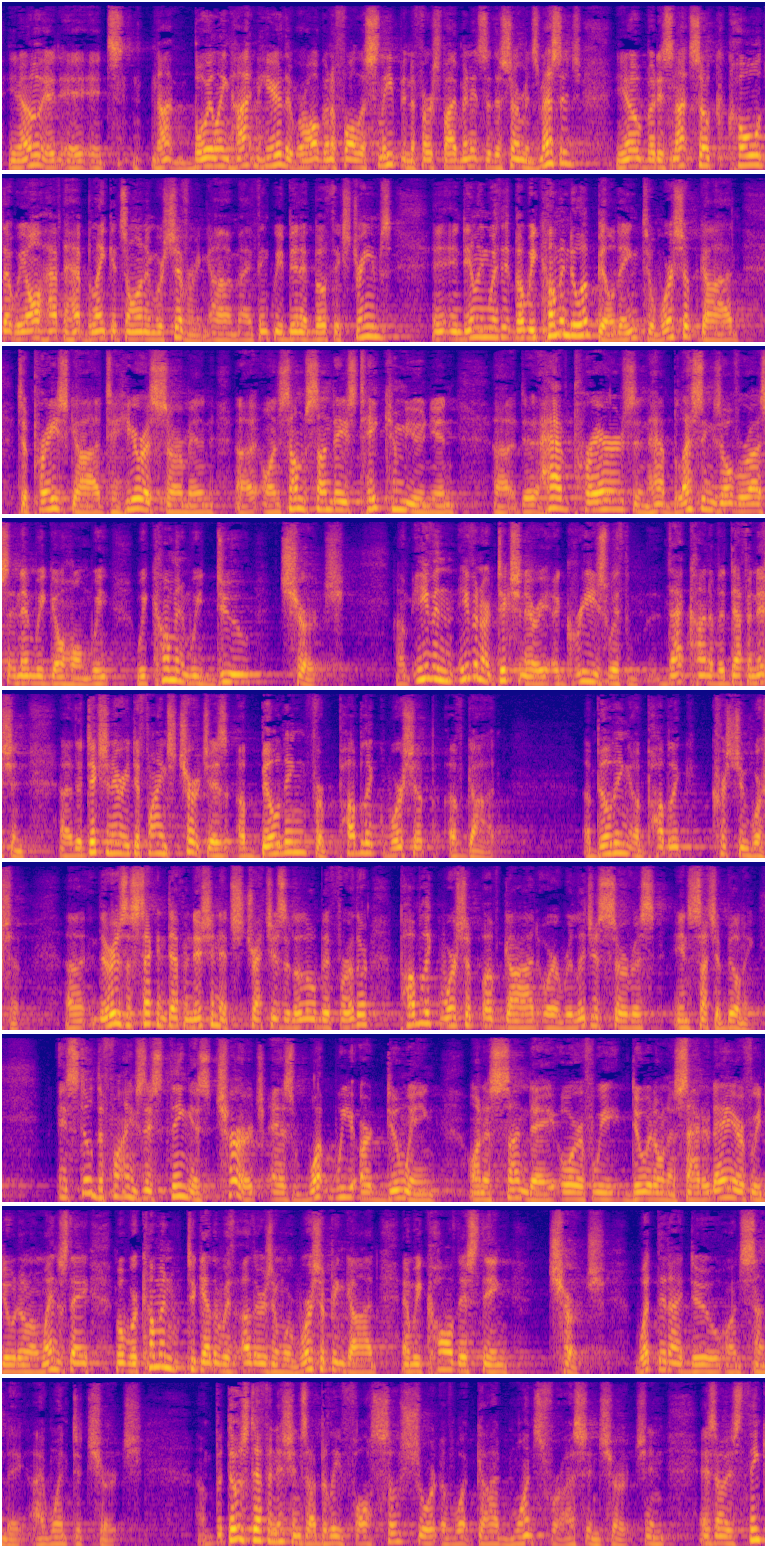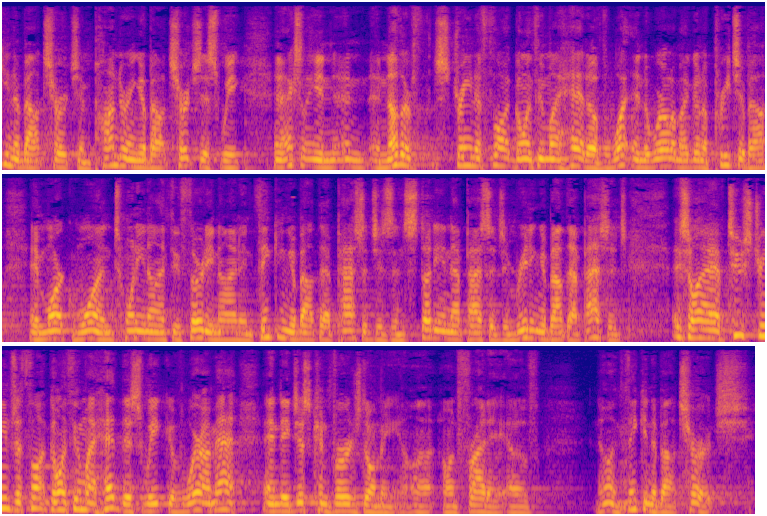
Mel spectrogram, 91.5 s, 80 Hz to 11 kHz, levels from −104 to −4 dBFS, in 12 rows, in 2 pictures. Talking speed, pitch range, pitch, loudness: 210 wpm, 125-160 Hz, 140 Hz, -24 LUFS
